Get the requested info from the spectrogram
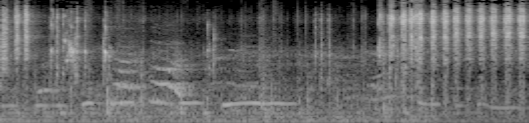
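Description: Budgerigar chattering with tonal warbles, then a fast run of sharp, scratchy chirps.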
